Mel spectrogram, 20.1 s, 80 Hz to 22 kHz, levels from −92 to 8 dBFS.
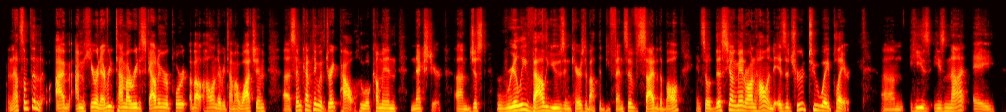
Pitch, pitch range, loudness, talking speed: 125 Hz, 110-140 Hz, -25 LUFS, 190 wpm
